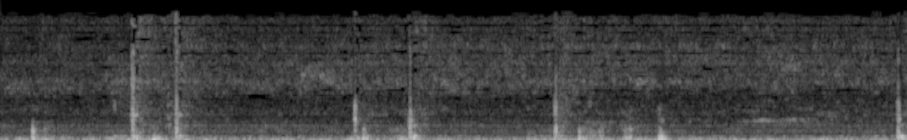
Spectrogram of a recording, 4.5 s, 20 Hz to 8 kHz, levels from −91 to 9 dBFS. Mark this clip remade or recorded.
remade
